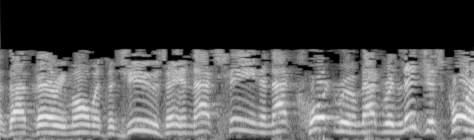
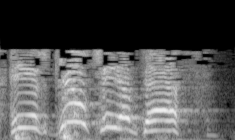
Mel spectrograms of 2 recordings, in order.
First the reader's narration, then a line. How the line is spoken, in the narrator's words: they all shouted out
